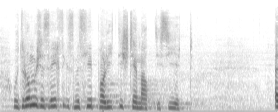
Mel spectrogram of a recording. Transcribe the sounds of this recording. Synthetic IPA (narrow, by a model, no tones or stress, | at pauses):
ʊdɾʊmɪʃɛsʋɪχtɪɡ̥̚d̥ɑsməshiəpʰɔlit̪iʃtʰɛmɑt̪isiət | ə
